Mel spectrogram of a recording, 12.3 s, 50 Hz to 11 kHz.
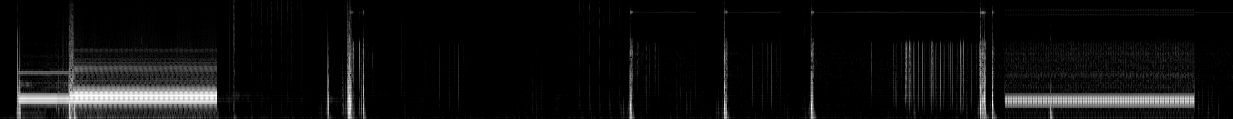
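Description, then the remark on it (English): A coin payphone line sounds a steady dial tone, followed by a handful of sharp clicks and short switching bursts as 8 plus 611 is dialed for repair service, then a second long, steady tone that rings out alone before cutting off. “8 plus 611 for repair service works just fine from a coin phone.”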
